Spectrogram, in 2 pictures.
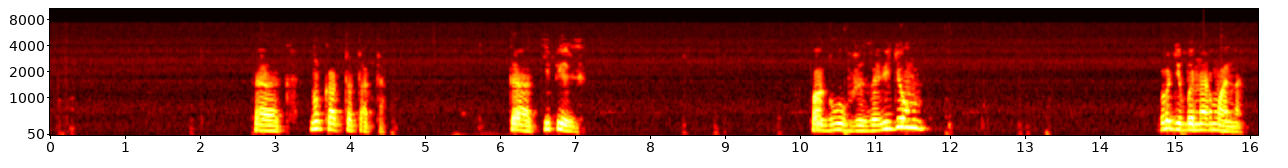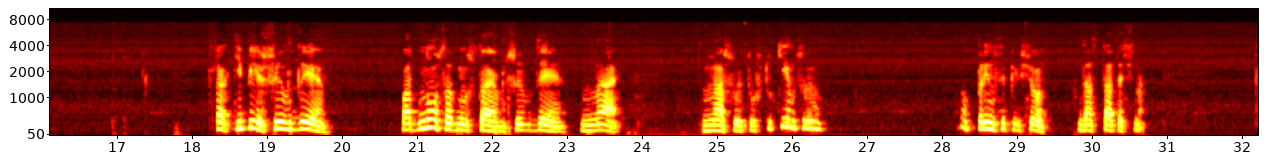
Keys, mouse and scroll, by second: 0.3 shift+d, 2.9 click, 4.9-5.9 middle drag, 6.9-8.6 drag, 9.0 click, 9.9 click, 10.8 middle click, 12.1 middle click, 13.5-14.9 middle drag, 15.8 KP_1, 17.1 click, 19.4 shift+d, 22.3 shift+d, 24.1 middle click, 25.5-29.3 middle drag, 29.9 KP_1.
